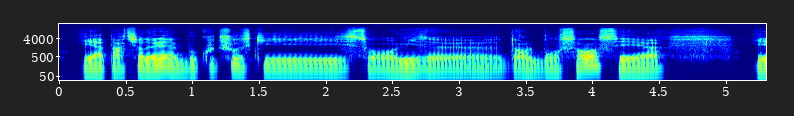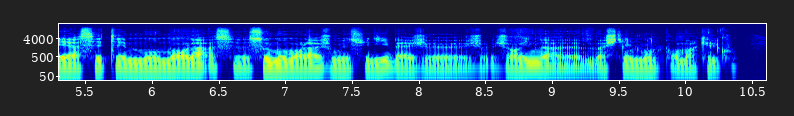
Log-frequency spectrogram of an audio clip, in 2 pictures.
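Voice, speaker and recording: Delivered at a moderate speed, a plain, everyday voice keeps its intonation fairly even. Nothing sounds behind it on this very clean recording. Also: man, fairly low pitch for a man. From Bordeaux, France. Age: 30s. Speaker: building contractor, watch collector. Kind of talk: casual interview chat.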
